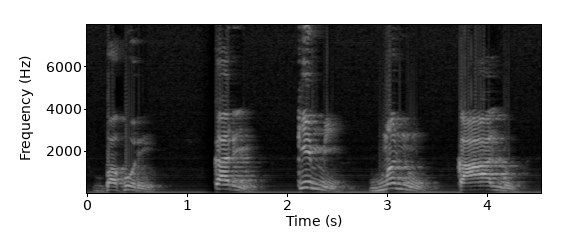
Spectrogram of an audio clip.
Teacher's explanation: शब्दों के अंत में छोटी ई छोटा उ की प्रधानता रहती है।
